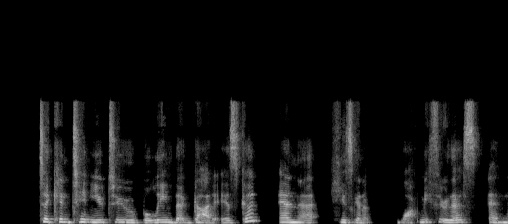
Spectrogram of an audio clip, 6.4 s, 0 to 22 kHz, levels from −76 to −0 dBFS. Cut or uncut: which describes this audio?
cut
